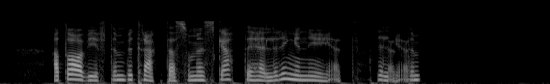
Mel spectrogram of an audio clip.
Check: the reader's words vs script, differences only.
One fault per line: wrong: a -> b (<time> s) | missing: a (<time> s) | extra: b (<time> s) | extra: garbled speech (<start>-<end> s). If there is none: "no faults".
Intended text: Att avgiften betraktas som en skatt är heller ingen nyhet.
extra: garbled speech (3.7-4.2 s)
